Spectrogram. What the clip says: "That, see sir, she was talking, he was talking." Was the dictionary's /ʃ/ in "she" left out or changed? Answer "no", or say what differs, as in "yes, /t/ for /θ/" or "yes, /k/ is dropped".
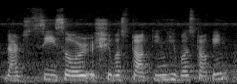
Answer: no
